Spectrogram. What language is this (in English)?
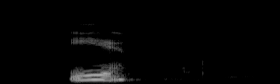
Icelandic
